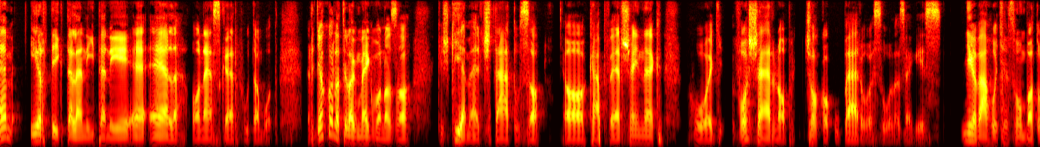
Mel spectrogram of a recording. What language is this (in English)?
Hungarian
